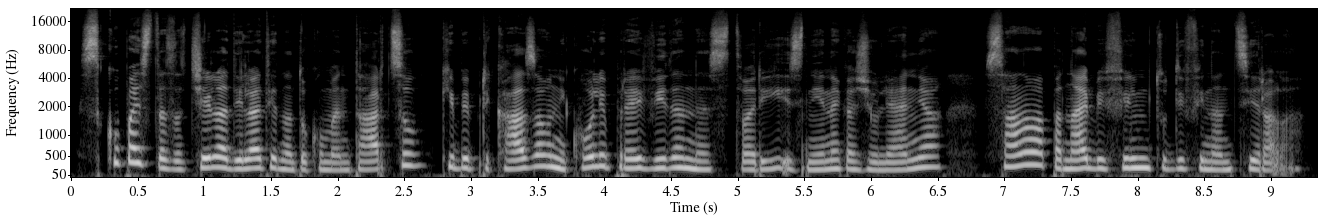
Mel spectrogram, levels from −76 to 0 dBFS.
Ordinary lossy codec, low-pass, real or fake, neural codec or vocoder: none; none; real; none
